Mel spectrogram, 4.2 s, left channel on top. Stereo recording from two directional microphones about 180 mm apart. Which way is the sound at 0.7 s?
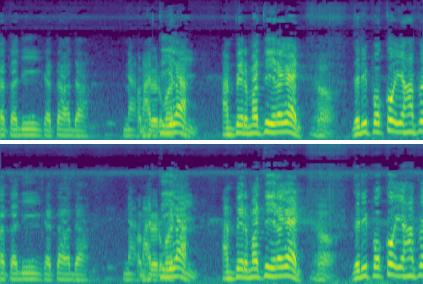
20° left (ahead or behind).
